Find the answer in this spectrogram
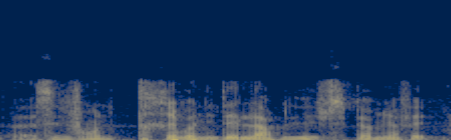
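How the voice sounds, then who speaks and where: Male gaming host, casual commentary, excitable and foul-mouthed, muffled home mic. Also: mid-range voice, racing. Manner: excitable, swears often.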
